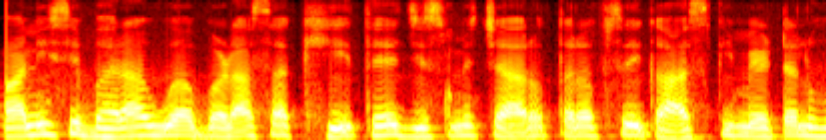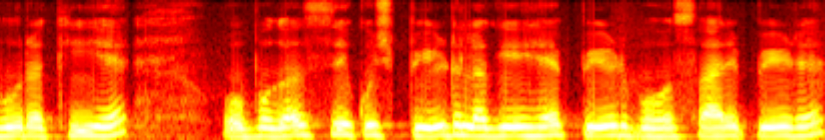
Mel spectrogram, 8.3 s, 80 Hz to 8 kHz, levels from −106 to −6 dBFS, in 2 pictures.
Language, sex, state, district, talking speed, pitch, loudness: Hindi, male, Jharkhand, Sahebganj, 220 wpm, 180 Hz, -12 LUFS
